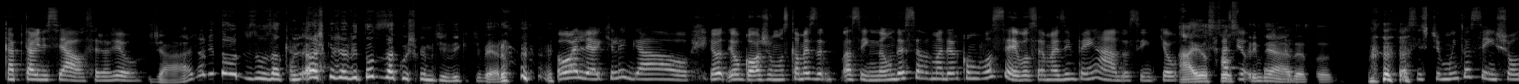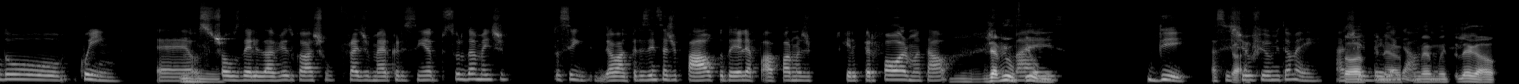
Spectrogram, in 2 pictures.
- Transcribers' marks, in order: laugh; tapping; laugh
- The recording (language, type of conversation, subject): Portuguese, podcast, Qual é a sua banda ou artista favorito e por quê?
